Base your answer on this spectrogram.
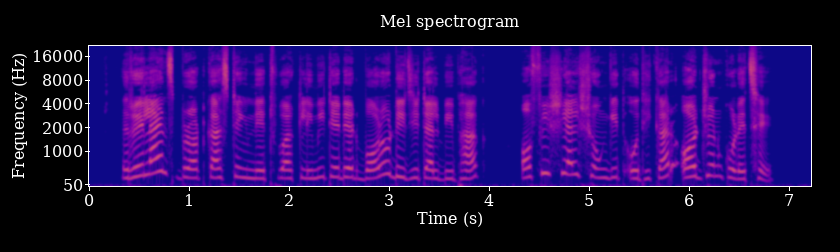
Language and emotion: Bengali, neutral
